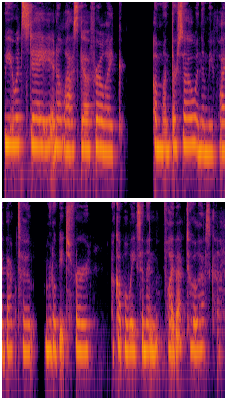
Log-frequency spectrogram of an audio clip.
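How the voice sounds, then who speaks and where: A young woman testifies in a courtroom in a high voice with plenty of vocal fry. Her delivery is soft-edged and mellow, and she answers briefly and plainly as a witness. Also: completely flat delivery, normal speed. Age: young adult.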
